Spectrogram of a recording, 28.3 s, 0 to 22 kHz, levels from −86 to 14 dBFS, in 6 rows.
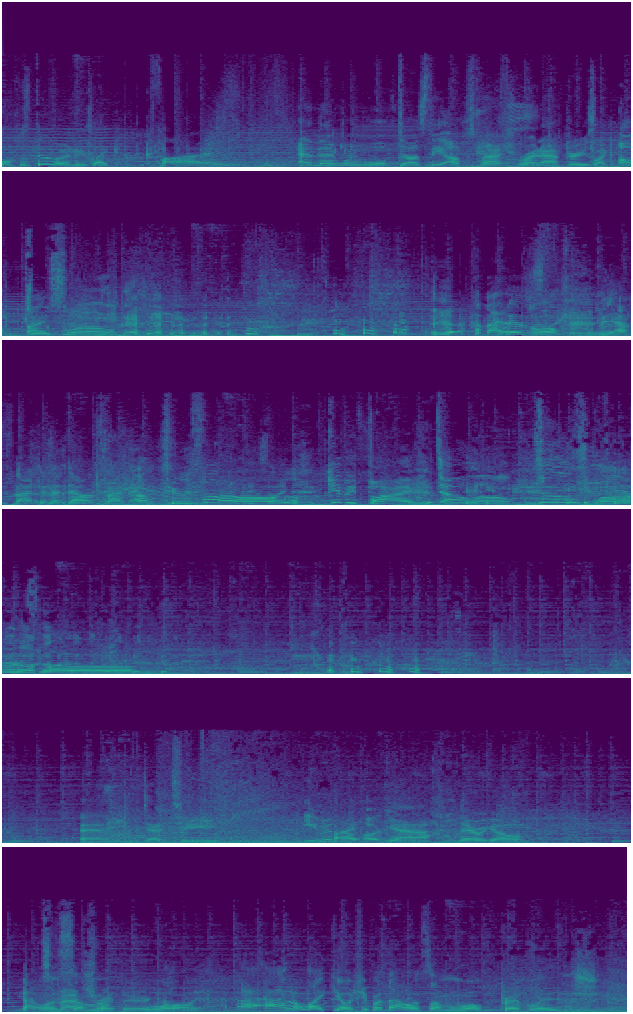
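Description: No technical faults can be heard anywhere in this recording.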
